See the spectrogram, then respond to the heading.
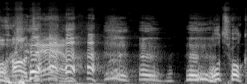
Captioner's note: laughing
